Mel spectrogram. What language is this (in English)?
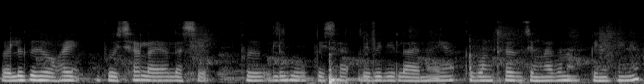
Bodo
